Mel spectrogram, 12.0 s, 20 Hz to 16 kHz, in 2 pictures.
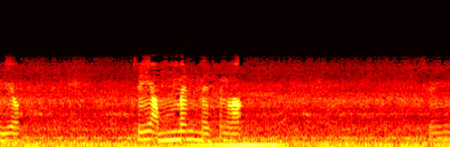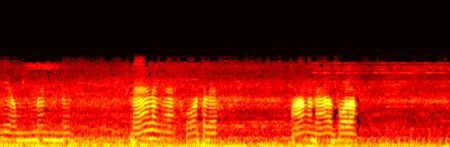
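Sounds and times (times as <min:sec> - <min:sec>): man talking: 0:00.0 - 0:00.3, 0:01.8 - 0:03.4, 0:05.6 - 0:07.1, 0:07.7 - 0:08.9, 0:09.9 - 0:10.8
road noise: 0:00.0 - 0:12.0.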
